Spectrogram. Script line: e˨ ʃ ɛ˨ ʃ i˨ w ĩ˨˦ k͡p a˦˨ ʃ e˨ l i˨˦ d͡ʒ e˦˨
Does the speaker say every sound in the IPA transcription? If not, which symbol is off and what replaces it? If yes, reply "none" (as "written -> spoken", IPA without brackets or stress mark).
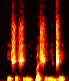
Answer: none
